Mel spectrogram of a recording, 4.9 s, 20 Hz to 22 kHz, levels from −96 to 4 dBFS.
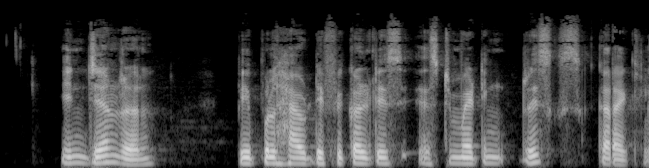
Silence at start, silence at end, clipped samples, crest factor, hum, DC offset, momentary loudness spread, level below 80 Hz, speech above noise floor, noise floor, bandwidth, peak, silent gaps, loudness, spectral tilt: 0.45 s; 0 s; under 0.1%; 18 dB; none; under 0.1%; 8 LU; -62 dBFS; 48 dB; -68 dBFS; 14 kHz; -2 dBFS; none; -20 LUFS; -4.5 dB/octave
